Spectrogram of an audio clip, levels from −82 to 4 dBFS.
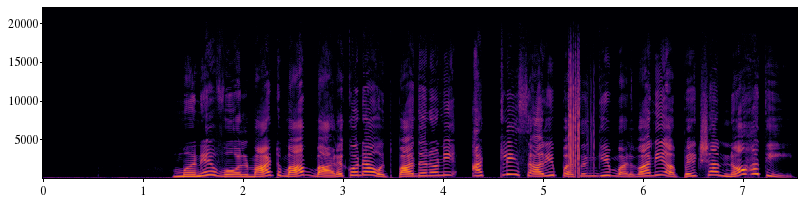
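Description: From the start to 1.62 s, just before "વોલમાર્ટમાં બાળકોના ઉત્પાદનોની આટલી", the speech has a thin, phasey edge, with the top end dulled by a fixed notch around 7 kHz. This is channel delay, heard as comb filtering. One channel runs late by only a few samples, roughly 0.07 ms. When the two channels are summed to mono, the shared signal cancels at evenly spaced frequencies, and the first of those notches falls high in the spectrum.

From 5.25 to 5.51 s, right after "બાળકોના ઉત્પાદનોની આટલી સારી", a dense, uneven scratching rustle sits over the speech at about 5 dB below it. This is cable scratch noise. The likely cause is a worn cable, connector or control being moved, so that its contact resistance fluctuates rapidly and adds irregular bursts of noise.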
